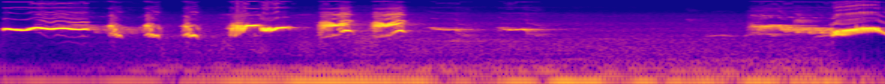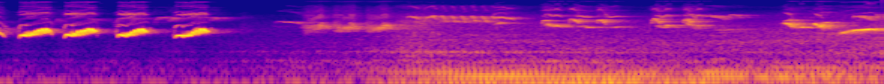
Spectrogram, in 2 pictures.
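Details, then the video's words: Orange-headed thrush, a kept songbird from northern Bali, singing loud varied phrases: a whistled opening, then rapid chirpy notes, a quick burst of sharp repeated notes near the middle, and high twittering toward the end. "ANIS MERAH Gacor Untuk Memancing Burung Jadi NGeplong Bahkan Teler"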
